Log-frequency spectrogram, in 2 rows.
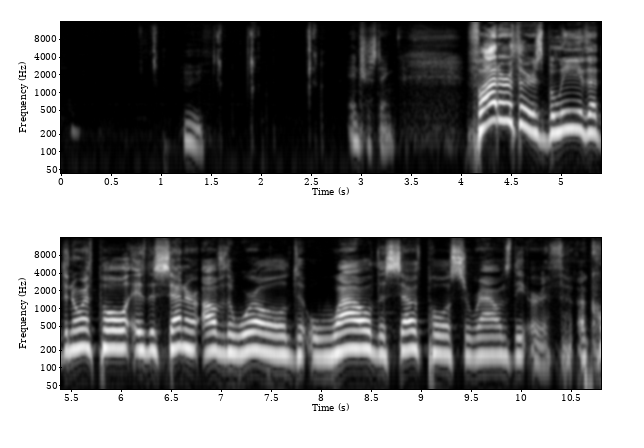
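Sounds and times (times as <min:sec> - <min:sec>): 
wet chewing of gum: 0:00.8 - 0:02.7
speech: 0:01.2 - 0:01.6, 0:02.9 - 0:10.7.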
